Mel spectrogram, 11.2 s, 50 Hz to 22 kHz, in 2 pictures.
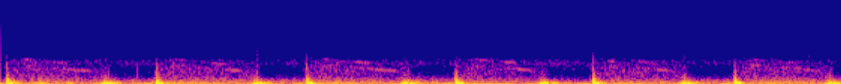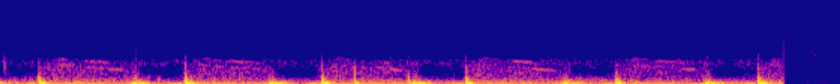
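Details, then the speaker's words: Aortic regurgitation: regular heartbeat at about 60 a minute with a soft, blowing early diastolic murmur after the second sound, which may be soft. "So what do you think, which murmur you heard in this sound clip? Yes, we have early diastolic murmur."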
